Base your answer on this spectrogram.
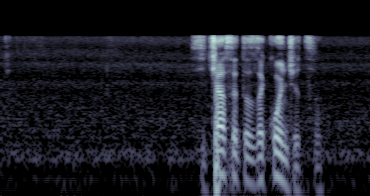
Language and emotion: Russian, neutral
